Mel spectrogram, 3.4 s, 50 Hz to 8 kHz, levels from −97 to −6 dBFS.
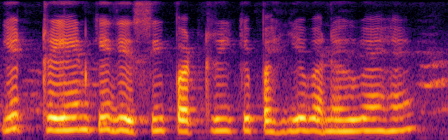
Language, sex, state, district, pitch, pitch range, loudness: Hindi, female, Chhattisgarh, Raipur, 250 Hz, 245-270 Hz, -18 LUFS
